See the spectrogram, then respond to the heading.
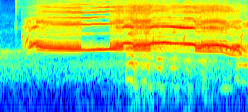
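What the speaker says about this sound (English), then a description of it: "You can hear the little scream." A loud, shrill scream held for about two seconds, wavering slightly in pitch, close and alone.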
